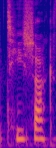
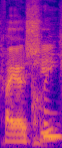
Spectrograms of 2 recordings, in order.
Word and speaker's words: Taoiseach: It's Taoiseach? Taoiseach, I believe. It's like an Arab sheikh, He's but our- it's the Tao sheikh, He's our president, essentially.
